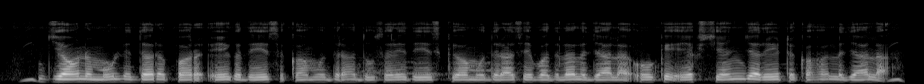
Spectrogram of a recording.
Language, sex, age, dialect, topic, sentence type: Bhojpuri, male, 18-24, Western, banking, statement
